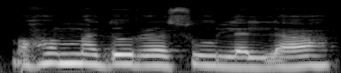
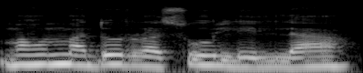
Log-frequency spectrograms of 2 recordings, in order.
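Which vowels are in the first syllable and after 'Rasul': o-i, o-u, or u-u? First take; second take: o-u; o-i. First: It begins with 'mo' and has 'lullah'. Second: It begins with 'mo' and has 'lillah'. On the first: "बहुत से लोग मोहम्मदुर रसूलुल्लाह पढ़ते हैं" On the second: "दोनों तलफ़ुज़ गलत हैं"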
